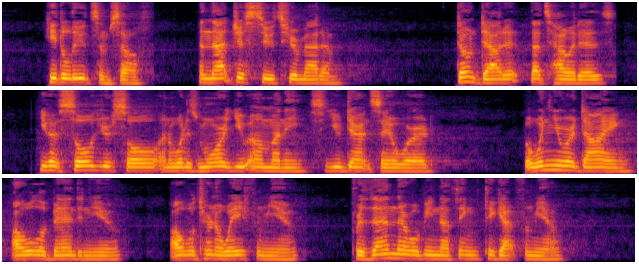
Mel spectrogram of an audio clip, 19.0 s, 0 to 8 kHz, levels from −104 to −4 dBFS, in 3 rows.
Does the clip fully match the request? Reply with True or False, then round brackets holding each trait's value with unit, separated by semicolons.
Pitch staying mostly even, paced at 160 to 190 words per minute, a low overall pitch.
True (2.0 semitones; 185 wpm; 130 Hz)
